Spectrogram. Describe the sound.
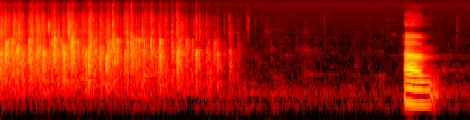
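An audience applauds a testimony in a dense, steady patter for about three seconds, the clapping tapering into near-silence before a single voice briefly speaks.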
